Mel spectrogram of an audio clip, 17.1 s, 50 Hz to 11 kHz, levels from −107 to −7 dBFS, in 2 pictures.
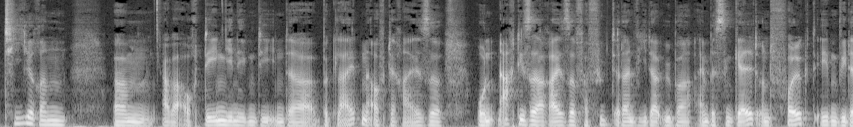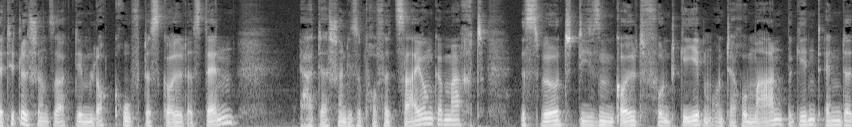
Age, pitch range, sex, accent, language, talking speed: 30-49, 95-110 Hz, male, German, German, 190 wpm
